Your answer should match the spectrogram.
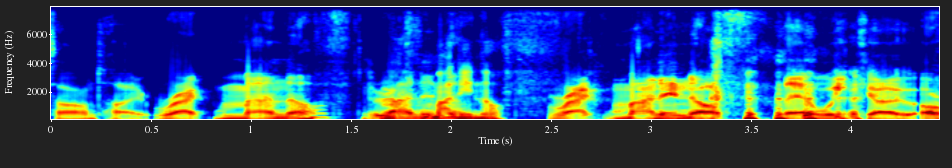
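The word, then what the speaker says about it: Rachmaninoff: performance of a rakman and I'm going to mispronounce this aren't I Rak manov man Rak manov there we go all right so you've already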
